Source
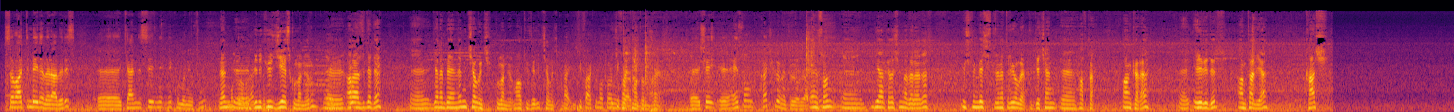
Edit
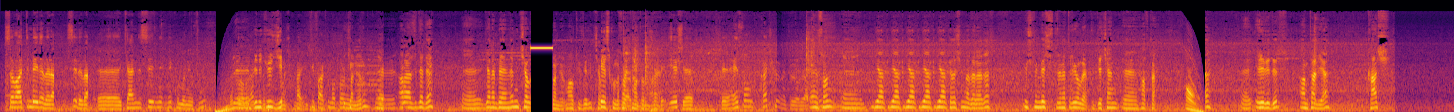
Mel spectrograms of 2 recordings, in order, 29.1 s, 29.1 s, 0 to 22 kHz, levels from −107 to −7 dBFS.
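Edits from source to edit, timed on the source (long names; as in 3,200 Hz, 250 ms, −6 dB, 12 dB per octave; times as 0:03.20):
0:01.07–0:01.74: reverse
0:04.30: tape start 0.42 s
0:05.62–0:05.97: swap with 0:10.97–0:12.36
0:06.62–0:07.40: fade in, from −15.5 dB
0:09.56–0:10.01: beep over 3,760 Hz −11.5 dBFS
0:13.21–0:14.43: reverse
0:15.53–0:16.36: fade in, from −16.5 dB
0:17.44–0:17.75: repeat, 5 plays
0:22.37: tape stop 0.49 s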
